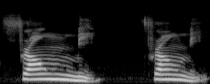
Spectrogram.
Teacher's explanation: os dois M's vão soar um só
